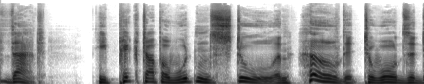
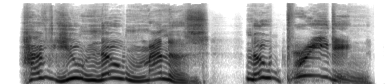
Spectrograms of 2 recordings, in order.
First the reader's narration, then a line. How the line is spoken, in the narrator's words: yelled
